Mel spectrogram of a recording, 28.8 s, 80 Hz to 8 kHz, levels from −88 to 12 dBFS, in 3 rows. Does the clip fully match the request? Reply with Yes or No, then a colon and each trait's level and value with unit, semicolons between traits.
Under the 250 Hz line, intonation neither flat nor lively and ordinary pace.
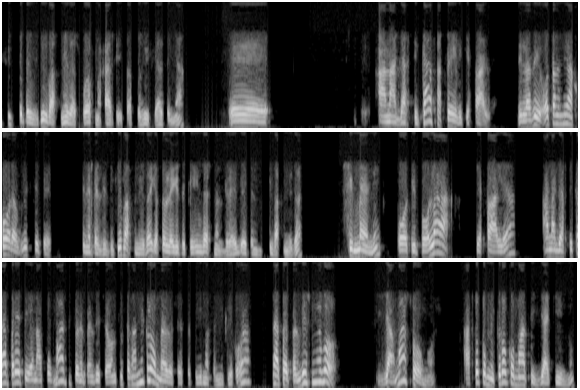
No: low, 135 Hz; wide, 8.6 semitones; average, 130 wpm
